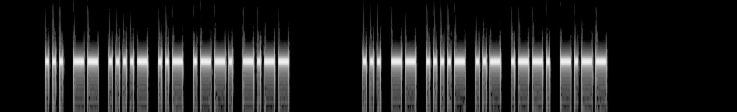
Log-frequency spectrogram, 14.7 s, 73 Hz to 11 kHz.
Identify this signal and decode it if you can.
Morse code, heard as a keyed tone, about 17 wpm, 700 Hz. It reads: SM4UPY SM4UPY
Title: DXCC-100 Call Signs - 6 Characters - Repeated 2x - 17wpm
